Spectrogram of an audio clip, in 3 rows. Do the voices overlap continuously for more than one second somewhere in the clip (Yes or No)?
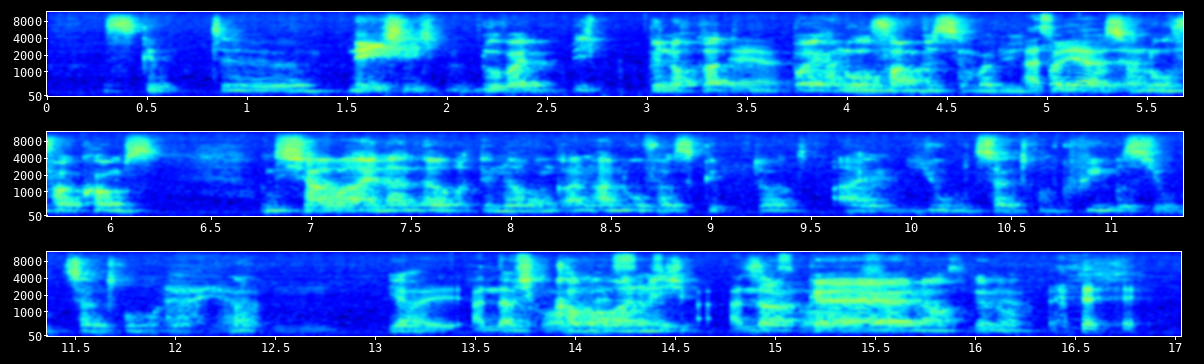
Yes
